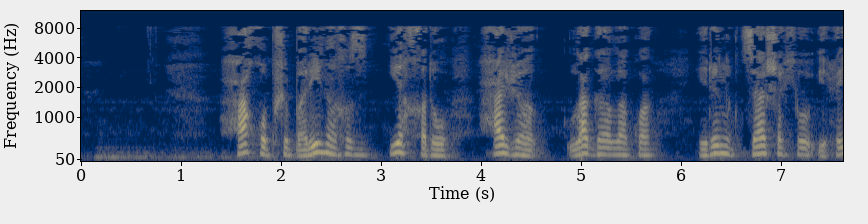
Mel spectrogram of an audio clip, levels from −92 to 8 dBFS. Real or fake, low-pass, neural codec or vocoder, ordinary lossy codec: real; 10.8 kHz; none; MP3, 32 kbps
